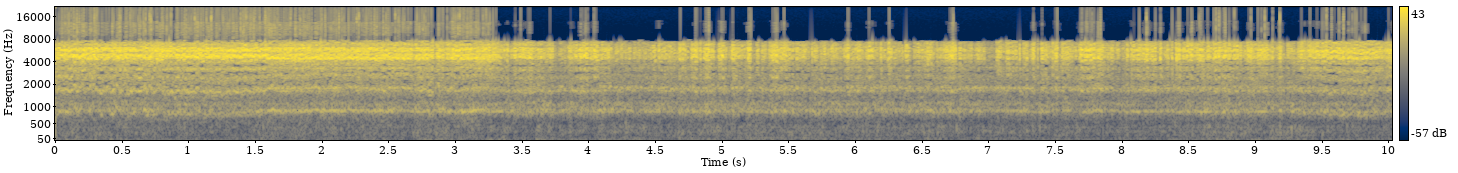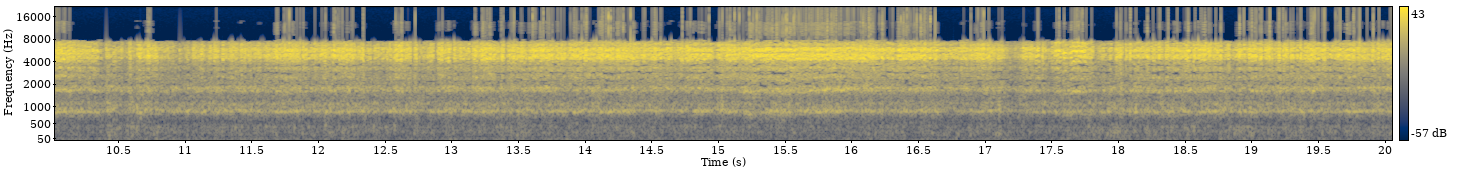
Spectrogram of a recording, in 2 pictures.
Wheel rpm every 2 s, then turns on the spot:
200, 230, 230, 230, 230, 230, 230, 230, 230, 230.
none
